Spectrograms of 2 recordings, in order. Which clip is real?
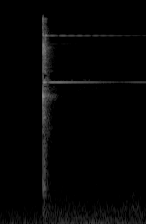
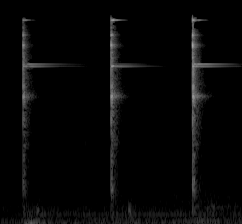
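The first.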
